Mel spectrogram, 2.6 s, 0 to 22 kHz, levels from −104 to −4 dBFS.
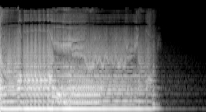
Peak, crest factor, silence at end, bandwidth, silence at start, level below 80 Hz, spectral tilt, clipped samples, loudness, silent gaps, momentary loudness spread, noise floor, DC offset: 0 dBFS; 12 dB; 0.6 s; 6.6 kHz; 0 s; -50 dBFS; -8.5 dB/octave; under 0.1%; -12 LUFS; none; 13 LU; -67 dBFS; under 0.1%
